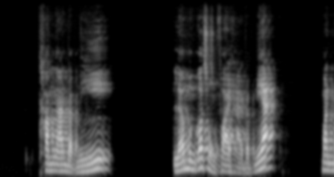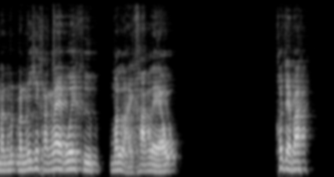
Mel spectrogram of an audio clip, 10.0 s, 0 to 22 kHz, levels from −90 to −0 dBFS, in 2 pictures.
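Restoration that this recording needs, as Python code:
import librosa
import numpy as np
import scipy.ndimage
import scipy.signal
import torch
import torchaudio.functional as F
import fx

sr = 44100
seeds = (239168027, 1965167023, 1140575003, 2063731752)

y = fx.fix_echo_inverse(x, sr, delay_ms=89, level_db=-12.0)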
